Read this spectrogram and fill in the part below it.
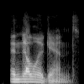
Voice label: "inelegant", American

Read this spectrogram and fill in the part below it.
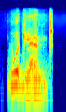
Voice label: "woodland", Indian

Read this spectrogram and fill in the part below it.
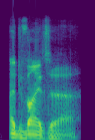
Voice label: "adviser", British

